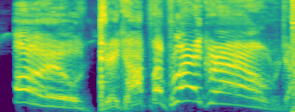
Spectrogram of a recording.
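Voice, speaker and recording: A shouted, extremely high-pitched, cartoonish character voice. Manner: hearty, polite.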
